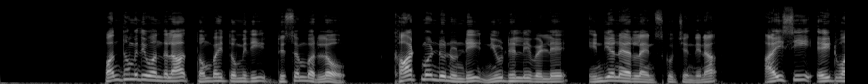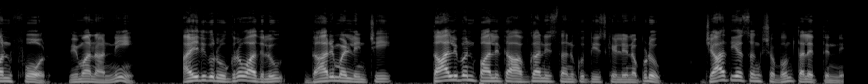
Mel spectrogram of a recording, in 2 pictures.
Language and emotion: Telugu, neutral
